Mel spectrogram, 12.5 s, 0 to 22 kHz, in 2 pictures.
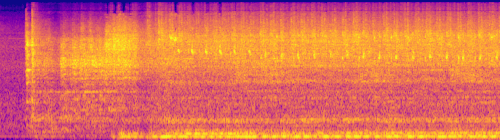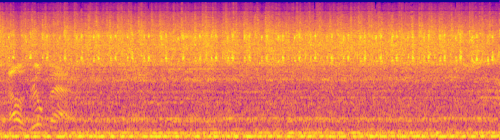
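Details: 1983 Chevrolet C10, 350 small block, new Holley 4-barrel carburetor, first start: catches quickly, settles into steady high idle, smooth even rumble, no misses; running fine, idle needs turning down.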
